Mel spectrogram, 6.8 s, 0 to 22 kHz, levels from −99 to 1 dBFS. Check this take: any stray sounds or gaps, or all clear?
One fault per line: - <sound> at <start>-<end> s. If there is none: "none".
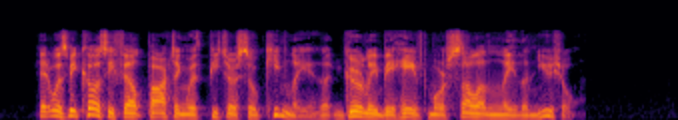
none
